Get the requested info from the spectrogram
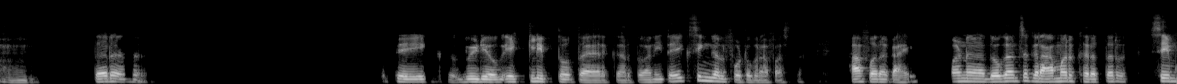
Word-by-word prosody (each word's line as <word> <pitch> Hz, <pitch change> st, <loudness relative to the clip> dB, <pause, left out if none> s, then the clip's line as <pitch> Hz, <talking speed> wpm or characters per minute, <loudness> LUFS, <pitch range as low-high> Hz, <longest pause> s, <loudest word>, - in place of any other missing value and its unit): हं. 95 Hz, -5 st, -13 dB, 0.7 s
तर 135 Hz, +2 st, +4 dB
असं. 120 Hz, -2 st, -10 dB, 2.5 s
ते 130 Hz, -, +1 dB, 0.2 s
एक 120 Hz, 0 st, -8 dB
व्हिडिओ 120 Hz, -1 st, +2 dB
एक 125 Hz, +1 st, -8 dB
क्लिप 140 Hz, -2 st, +1 dB
तो 115 Hz, -, +2 dB
तयार 100 Hz, -1 st, +1 dB
करतो 95 Hz, +2 st, -8 dB
आणि 115 Hz, +2 st, -4 dB
ते 140 Hz, -, +1 dB
एक 155 Hz, +3 st, -6 dB
सिंगल 160 Hz, -8 st, 0 dB
फोटोग्राफ 100 Hz, -1 st, -5 dB
असतो. -, -, -16 dB, 0.5 s
हा 125 Hz, -, +6 dB
फरक 120 Hz, -2 st, +2 dB
आहे. 105 Hz, +2 st, -3 dB, 0.4 s
पण 140 Hz, +1 st, +1 dB
अ, 135 Hz, -1 st, +3 dB
दोघांचं 150 Hz, +5 st, +4 dB
ग्रामर 140 Hz, +1 st, +4 dB
खरं 125 Hz, -2 st, +2 dB
तर 140 Hz, -1 st, -1 dB, 0.4 s
सेम 145 Hz, -1 st, +3 dB
125 Hz, 140 wpm, -22 LUFS, 115-140 Hz, 2.5 s, हा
